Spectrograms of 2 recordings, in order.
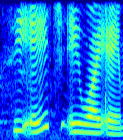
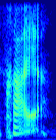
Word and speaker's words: Chaya: Chaya. My name is Chaya. – Chaya. Chaya. Oh, so Chaya with a C, like Hanukkah, mm-hmm.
